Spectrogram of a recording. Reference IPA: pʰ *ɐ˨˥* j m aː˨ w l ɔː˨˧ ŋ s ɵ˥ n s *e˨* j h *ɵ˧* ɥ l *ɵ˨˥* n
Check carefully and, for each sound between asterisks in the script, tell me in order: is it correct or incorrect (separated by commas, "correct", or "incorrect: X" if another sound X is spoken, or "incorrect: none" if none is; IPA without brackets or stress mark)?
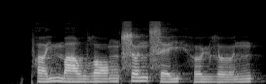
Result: correct, incorrect: e˨˧, incorrect: ɵ˨, correct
